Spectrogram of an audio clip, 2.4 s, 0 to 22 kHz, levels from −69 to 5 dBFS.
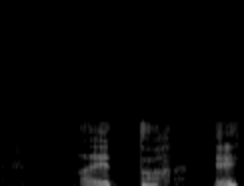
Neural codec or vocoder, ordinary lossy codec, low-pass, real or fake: none; none; none; real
